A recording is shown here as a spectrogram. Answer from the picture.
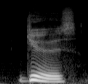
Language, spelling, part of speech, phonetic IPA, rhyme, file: Hungarian, győz, verb, [ˈɟøːz], -øːz, Hu-győz.ogg
- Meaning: 1. to win (especially in serious matters, whether war or competitive sports) 2. to cope with, to be able to (do something satisfactorily)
